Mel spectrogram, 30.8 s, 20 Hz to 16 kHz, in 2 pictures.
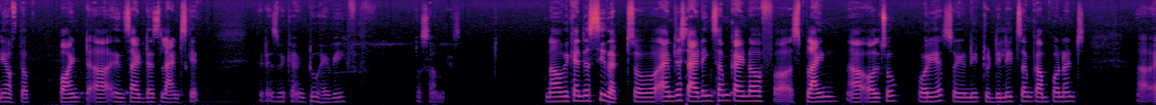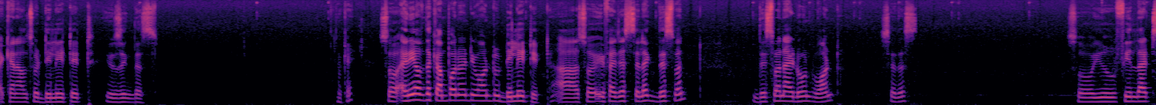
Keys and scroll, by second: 20.2 ctrl+z.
